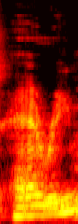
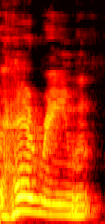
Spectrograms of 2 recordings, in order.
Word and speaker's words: Harem: seems to think that the British English pronunciation is hairy so that's what I'm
